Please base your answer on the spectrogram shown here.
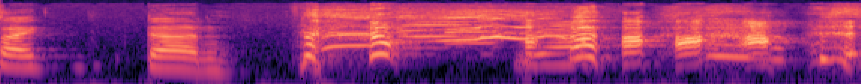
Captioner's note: laughs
